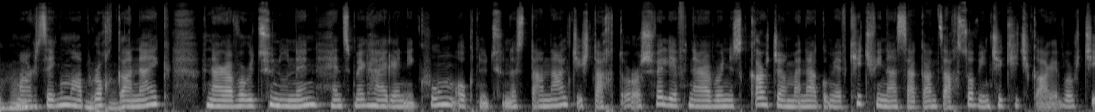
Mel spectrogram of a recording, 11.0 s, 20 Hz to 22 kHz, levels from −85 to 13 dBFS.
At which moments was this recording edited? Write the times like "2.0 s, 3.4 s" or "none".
none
